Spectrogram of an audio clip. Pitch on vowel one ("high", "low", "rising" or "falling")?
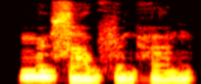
high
